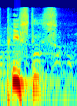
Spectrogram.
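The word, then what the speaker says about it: pistis (πίστις): Now you might go, that's not the way it's pronounced. I Googled it and listened to it 100 times. It's pistis. Stand bold on that.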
